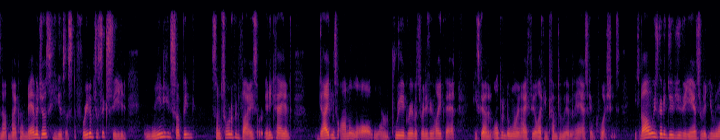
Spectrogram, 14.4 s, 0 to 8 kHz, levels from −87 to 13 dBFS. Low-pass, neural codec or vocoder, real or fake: 7.2 kHz; autoencoder, 22.05 kHz, a latent of 192 numbers a frame, VITS, trained on one speaker; fake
